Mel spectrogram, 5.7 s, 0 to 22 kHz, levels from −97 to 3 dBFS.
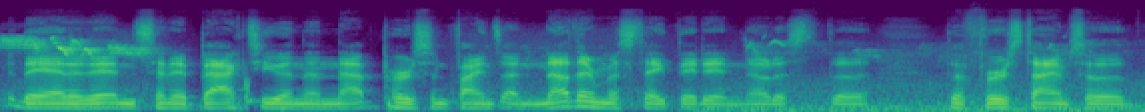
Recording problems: animal sounds; loud; throughout; 5 dB below the speech

